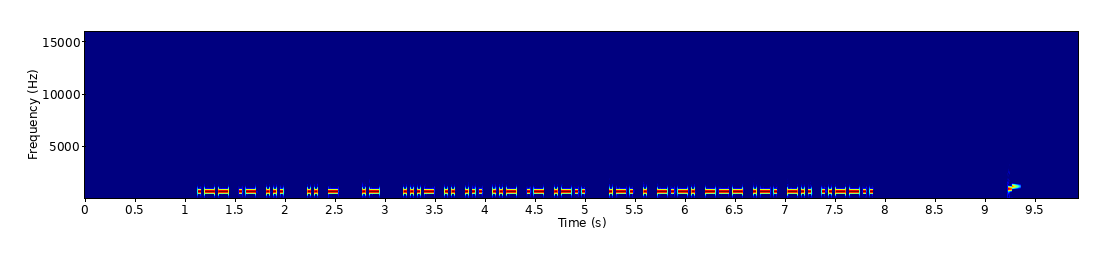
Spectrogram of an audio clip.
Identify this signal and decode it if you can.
Morse code, heard as a keyed tone, about 36 wpm, 700 Hz. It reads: WAS IT A VISUAL RECORD?
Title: Sentences from Top 1000 Words - Review Part 6 - 35wpm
